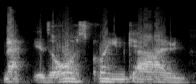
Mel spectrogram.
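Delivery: mumbled Australian cadger's patter; crusty Australian. Retold or imitated. Crusty bloke at local shops asks for cents, Australian. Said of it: "crusty Australian".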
